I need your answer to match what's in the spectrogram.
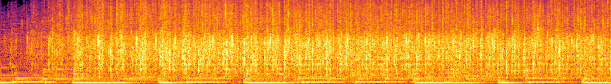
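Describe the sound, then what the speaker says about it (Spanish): Sustained audience applause for a singer on a variety show washes steadily over a pulsing low music bed that plays underneath throughout. "Un fuerte aplauso para ella."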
